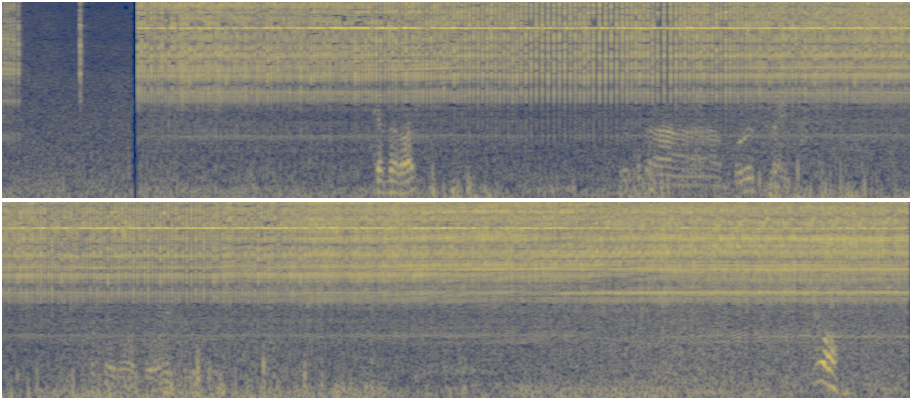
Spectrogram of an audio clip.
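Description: A fishing reel's drag buzzes steadily up close.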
